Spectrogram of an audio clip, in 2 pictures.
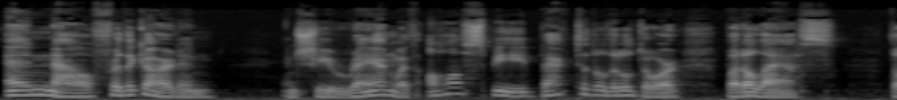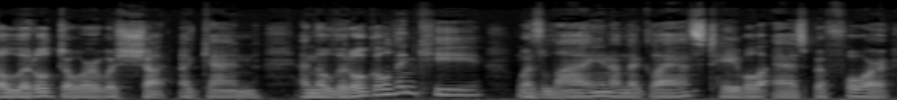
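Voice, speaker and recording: A man reading a children's story aloud as narrator, in a measured, expressive way. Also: lowish voice.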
